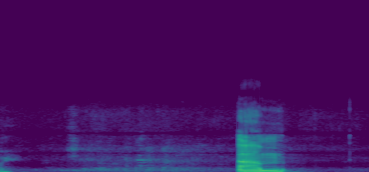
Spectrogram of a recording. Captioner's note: laughter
